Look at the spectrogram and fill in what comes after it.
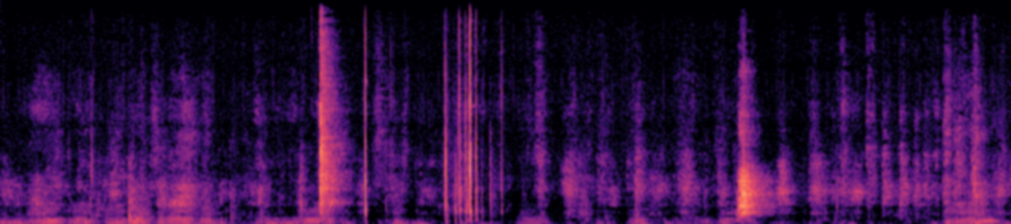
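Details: Pet Samoyeds tugging and play fighting over a soft toy cow: bursts of breathy panting come and go, broken by a few sharp bark-like yelps and scuffling noises.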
